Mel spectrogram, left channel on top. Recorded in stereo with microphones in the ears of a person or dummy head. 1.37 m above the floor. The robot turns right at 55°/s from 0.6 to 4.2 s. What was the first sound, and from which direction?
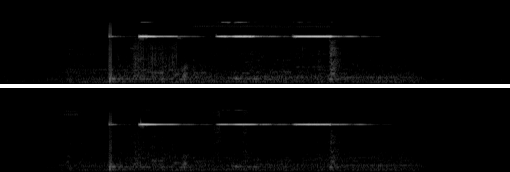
A fire alarm, 10° left (ahead or behind).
